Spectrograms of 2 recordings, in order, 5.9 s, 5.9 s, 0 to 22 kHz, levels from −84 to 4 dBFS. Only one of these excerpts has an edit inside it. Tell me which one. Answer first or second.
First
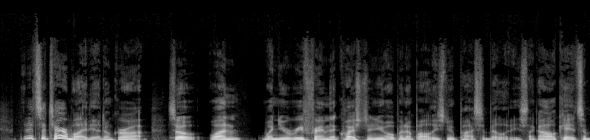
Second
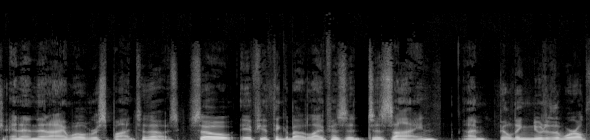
first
